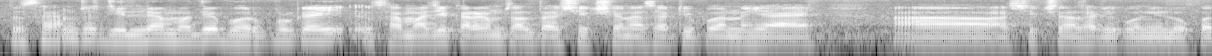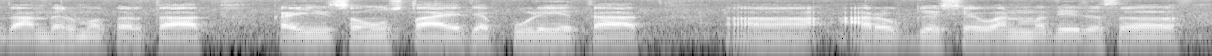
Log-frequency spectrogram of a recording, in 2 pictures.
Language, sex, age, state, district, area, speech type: Marathi, male, 18-30, Maharashtra, Yavatmal, rural, spontaneous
